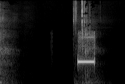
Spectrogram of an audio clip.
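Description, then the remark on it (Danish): A single steady electronic beep, a clean mid-pitched tone lasting about a quarter second, sounds after a brief pause: a voicemail tone signaling that recording has begun, with some faint line noise around it. “Dette er voicemail tilhørende. Mm. Annette Dilling. Mm. Indtal din besked efter tonen.”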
